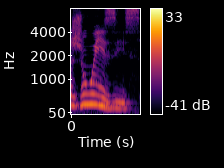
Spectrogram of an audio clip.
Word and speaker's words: juízes: que é separado que se fosse junto eu não falava juízes eu falava juízes essa pronúncia não a pronúncia é juízes As duas são fortes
